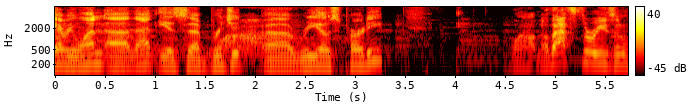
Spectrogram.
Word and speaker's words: Purdy: spell it does b-r-b-r-i-g-i-t-t-e-r-i-o-s-p-u-r-d-y it's party not pretty pretty party yes but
